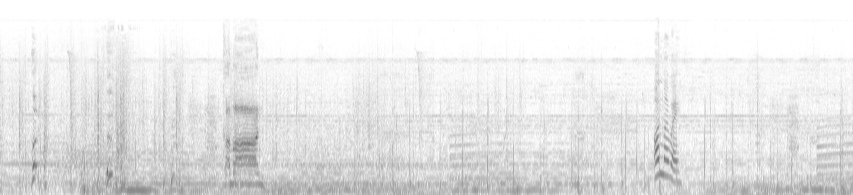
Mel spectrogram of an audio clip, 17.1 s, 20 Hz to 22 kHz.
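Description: Horse hooves in the video game Jagged Alliance 3: a rhythmic clip-clop of hooves, with occasional snorts and whinnies, under game sounds and voices.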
